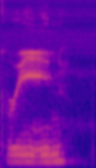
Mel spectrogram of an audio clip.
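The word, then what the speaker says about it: Gruene: And if you haven't ever been around and down and around in Texas, we have these really cool little German towns like Green and Fredericksburg. No, Green is not spelled like G R E E N. No, it's, G R U E N E.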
